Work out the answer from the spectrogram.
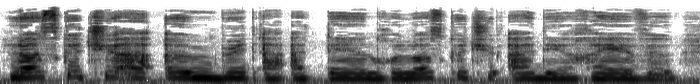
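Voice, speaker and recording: A woman's voice: medium pitch, fairly even intonation, a little slow, a little mellow, slightly rough. A woman with a cold giving an earnest motivational talk, speaking directly to the listener and repeating her points. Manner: earnest, repetitive, addresses listener as tu. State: has a cold.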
